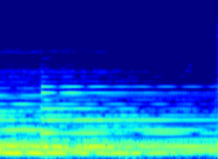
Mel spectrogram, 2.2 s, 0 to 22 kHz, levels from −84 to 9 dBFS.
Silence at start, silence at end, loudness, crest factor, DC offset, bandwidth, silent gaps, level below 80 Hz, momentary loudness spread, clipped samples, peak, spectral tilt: 0 s; 0 s; -30 LUFS; 12 dB; under 0.1%; 6 kHz; none; -58 dBFS; 6 LU; under 0.1%; -18 dBFS; -10 dB/octave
